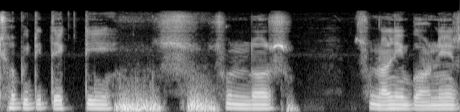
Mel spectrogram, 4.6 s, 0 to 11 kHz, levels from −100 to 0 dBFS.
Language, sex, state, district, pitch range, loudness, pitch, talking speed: Bengali, male, Odisha, Khordha, 110-120 Hz, -16 LUFS, 115 Hz, 80 wpm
